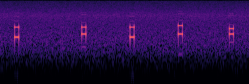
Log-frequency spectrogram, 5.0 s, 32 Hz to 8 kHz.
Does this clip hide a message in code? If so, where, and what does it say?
Yes: DTMF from 0.3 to 4.7 s, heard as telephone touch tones, dialled by hand, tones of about 80 ms. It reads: 2 8 2 9 7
